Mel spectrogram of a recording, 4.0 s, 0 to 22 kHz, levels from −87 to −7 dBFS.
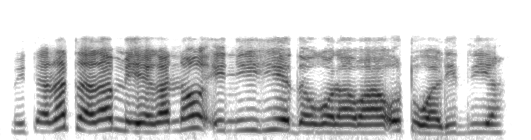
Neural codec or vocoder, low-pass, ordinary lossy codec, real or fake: vocoder, 44.1 kHz, 80 mel bands, Vocos; 7.2 kHz; Opus, 24 kbps; fake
